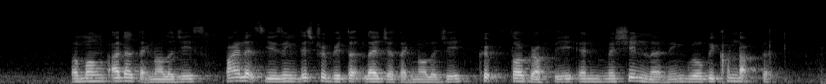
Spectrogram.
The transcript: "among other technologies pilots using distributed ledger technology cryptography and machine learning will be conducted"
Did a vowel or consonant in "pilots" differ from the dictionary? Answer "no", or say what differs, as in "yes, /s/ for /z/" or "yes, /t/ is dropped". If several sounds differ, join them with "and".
no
